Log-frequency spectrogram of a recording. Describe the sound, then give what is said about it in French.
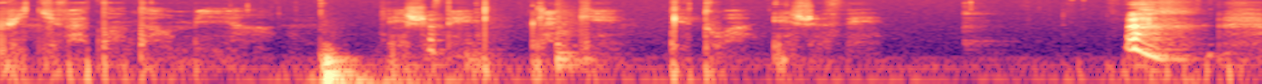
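A voice whispers softly in short breathy phrases, with a couple of sharper breaths or mouth sounds standing out, in an intimate ASMR style. “Souvent, la SMR, c'est Je vais te parler comme ça.”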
